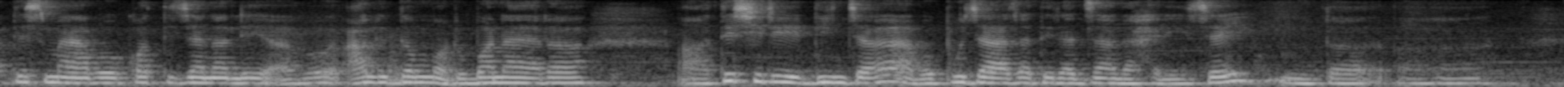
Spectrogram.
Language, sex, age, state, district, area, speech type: Nepali, female, 45-60, West Bengal, Darjeeling, rural, spontaneous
